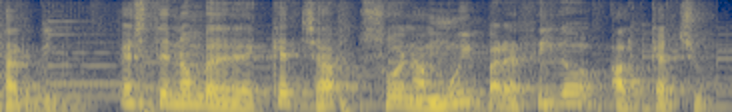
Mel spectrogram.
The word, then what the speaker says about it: kecap: Se pronuncia ketchup y en Asia se escribe con C y en holandés con TJ, así cuando se lee suena igual.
